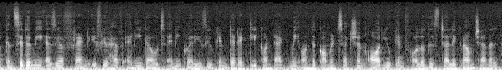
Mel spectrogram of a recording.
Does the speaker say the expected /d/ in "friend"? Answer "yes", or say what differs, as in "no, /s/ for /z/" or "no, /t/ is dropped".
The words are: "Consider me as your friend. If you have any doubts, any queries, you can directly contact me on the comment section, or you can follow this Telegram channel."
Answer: yes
